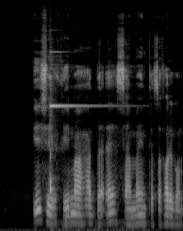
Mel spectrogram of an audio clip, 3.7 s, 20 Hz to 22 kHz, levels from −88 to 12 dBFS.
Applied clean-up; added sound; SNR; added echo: none; Marimba, xylophone; 1 dB; none.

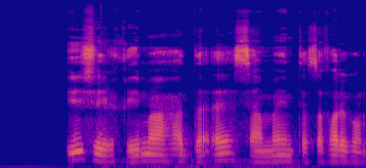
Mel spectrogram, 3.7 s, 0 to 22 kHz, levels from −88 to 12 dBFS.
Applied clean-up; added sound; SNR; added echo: neural mask model Resemble Enhance denoiser.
